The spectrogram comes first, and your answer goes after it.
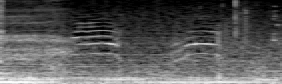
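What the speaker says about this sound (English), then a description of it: "That's Wedge's cat." A cat in the Final Fantasy VII Remake video game meows twice in quick succession, close and clear, over a steady low ambient hum of the game scene.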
